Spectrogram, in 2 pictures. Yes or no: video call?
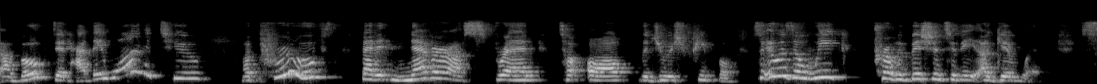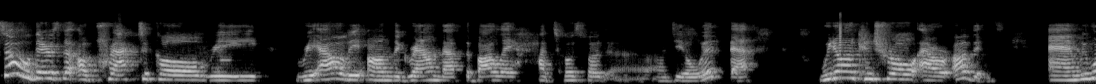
yes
